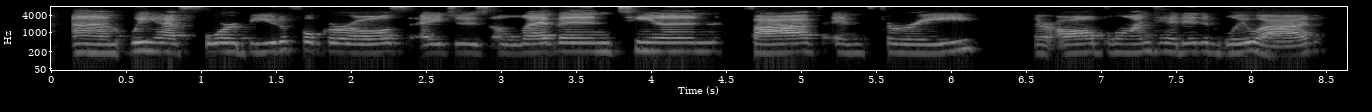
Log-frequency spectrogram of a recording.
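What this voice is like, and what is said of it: Southern US accent. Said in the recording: “our southern accents a little bit”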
